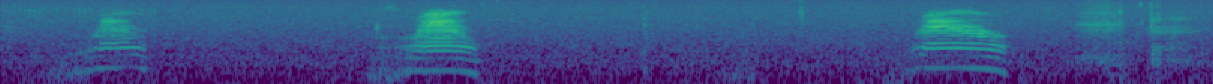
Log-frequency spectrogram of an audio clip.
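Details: Cat giving three loud, clear meows, each about half a second long with an arching pitch, spaced roughly every two to three seconds in a quiet room.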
